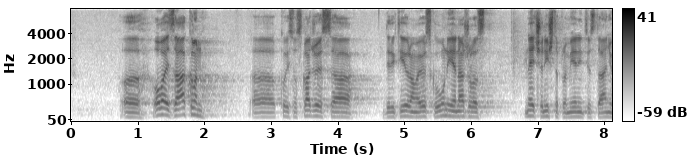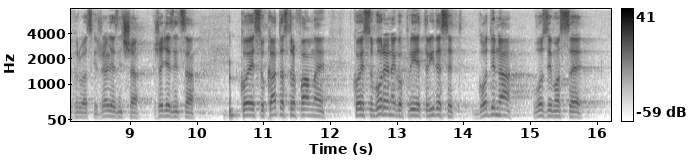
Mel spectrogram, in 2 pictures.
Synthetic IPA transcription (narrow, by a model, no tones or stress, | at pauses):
o̞ʋajzaːko̞n | kojise̞usklˠad͡ʒuje̞sad̪iɾek̚t̪iːʋamaeʋɾopske̞uːnije̞naʒalo̞st̪ | ne̞ːt͡ɕeniʃt̪apɾo̞mje̞nit̪iust̪aːɲuxɾʋaːt̪ski | ʒe̞ʎeznit̪sa | ko̞je̞sukat̪ast̪ɾo̞falne | ko̞je̞suɡo̞ɾe̞ne̞ɡo̞pɾije̞t̪ɾiːd̪e̞se̞t̪ | ɡo̞d̪inaʋo̞zimo̞se̞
